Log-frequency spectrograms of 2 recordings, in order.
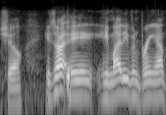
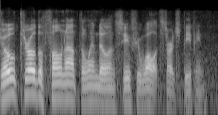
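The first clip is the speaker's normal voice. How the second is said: ordinary talk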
